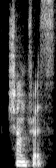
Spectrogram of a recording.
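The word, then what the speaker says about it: Chantress: L I F E Shantress with C H A T R S like chant. Shantress.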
